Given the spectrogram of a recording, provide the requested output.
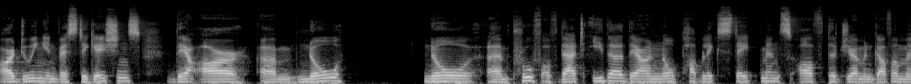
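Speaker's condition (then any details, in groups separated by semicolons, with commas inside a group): No condition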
